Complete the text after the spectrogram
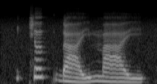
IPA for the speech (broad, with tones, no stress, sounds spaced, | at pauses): c ə˦˥ k̚ ɗ a˨˩˨ j m a˨˩ j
